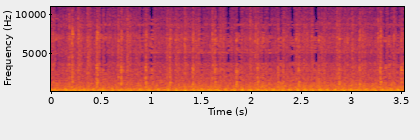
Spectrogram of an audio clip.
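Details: Ford F800 crane truck, engine formerly locked up, first start on gasoline poured into the vent with the intake sprayed: uneven, lumpy idle that stumbles and surges before smoothing out. Rough running.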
